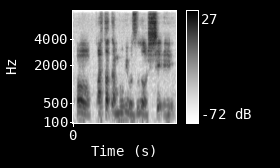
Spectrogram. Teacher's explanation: he doesn't actually say the t he actually just like does a glottal stop instead · like he never says a double t he he has to instead of saying a t he actually does a glottal stop so it's like oh i thought that movie was a little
